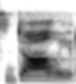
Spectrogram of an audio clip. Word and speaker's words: Dolly: It's it's Dolly, like Hello Dolly.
